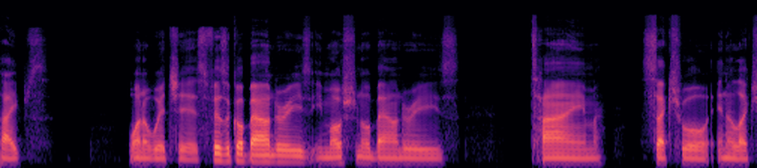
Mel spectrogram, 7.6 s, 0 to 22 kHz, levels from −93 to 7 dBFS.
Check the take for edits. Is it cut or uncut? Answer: uncut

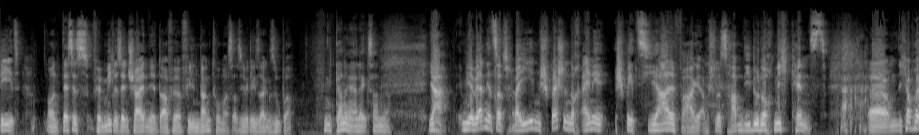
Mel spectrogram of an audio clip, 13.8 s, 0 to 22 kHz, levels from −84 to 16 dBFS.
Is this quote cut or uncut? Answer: cut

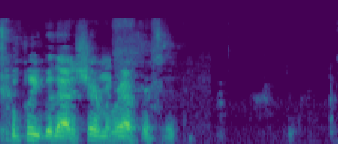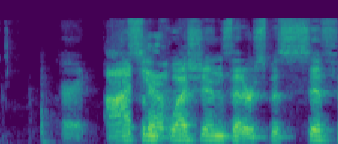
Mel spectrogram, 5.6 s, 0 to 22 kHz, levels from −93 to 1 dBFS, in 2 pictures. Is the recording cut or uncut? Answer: cut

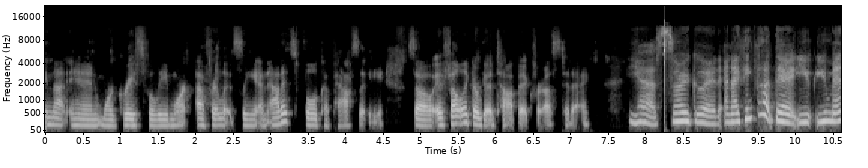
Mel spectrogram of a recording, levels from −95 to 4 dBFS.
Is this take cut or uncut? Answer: cut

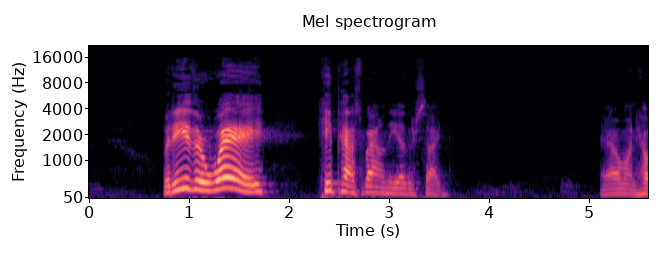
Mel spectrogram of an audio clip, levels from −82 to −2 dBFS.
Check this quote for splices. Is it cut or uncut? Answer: uncut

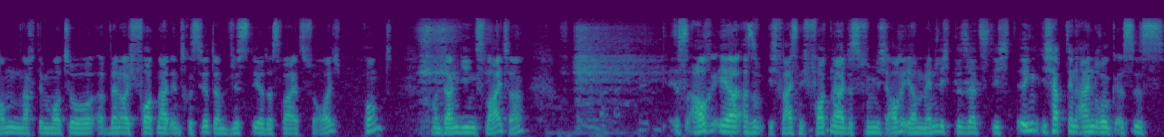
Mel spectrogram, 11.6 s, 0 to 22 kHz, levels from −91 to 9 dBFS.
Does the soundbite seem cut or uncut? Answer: uncut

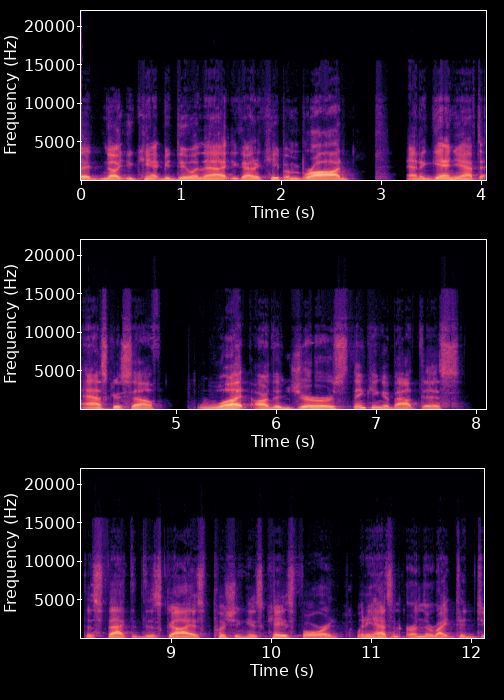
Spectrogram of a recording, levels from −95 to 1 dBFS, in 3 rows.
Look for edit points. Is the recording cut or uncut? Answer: cut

